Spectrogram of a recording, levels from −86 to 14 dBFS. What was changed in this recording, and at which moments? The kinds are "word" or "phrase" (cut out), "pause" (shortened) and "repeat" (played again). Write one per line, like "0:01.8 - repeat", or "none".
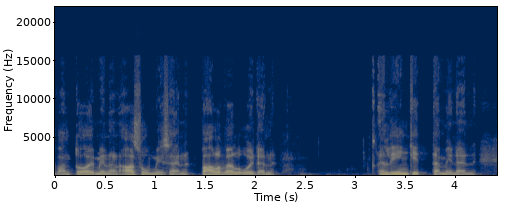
0:01.4 - pause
